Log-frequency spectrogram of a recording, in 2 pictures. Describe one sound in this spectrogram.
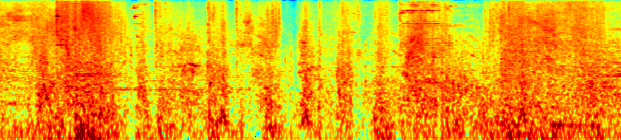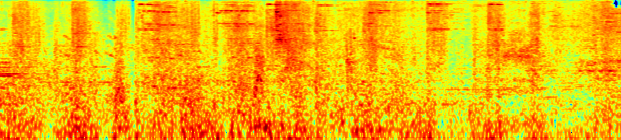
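Video game spell effects whoosh and clash in a fast battle.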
